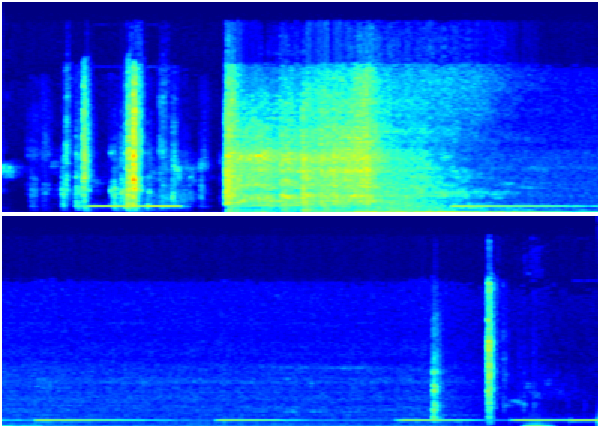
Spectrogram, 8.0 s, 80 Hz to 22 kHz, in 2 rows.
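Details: Chevy Silverado/GMC 1999–2007 truck started after replacing the serpentine belt tensioner: quick crank, catches at once, settles into smooth, low, steady idle with no belt squeal or chirp; normal start and idle.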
